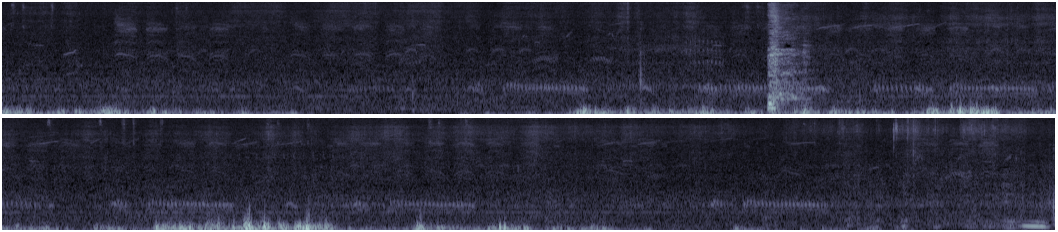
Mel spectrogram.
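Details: Lions fighting over dominance: deep, rumbling growls and snarls come in heavy bursts, loudest near the middle and again around ten seconds, with a sharp crack partway through and a faint steady high whine underneath.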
